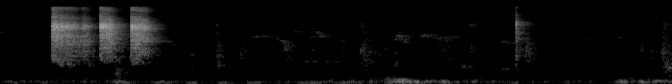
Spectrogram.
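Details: Practising juvenile white-rumped shama, about three months old, opening with three loud rasping bursts in quick succession, then faint scattered chips and a single later burst, with a soft low hum.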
